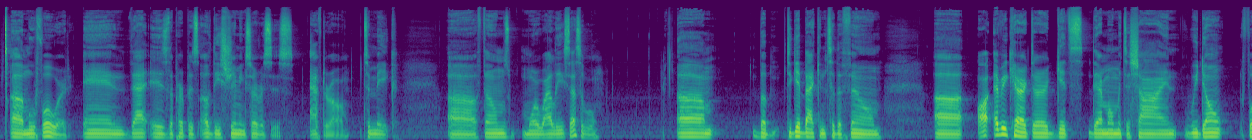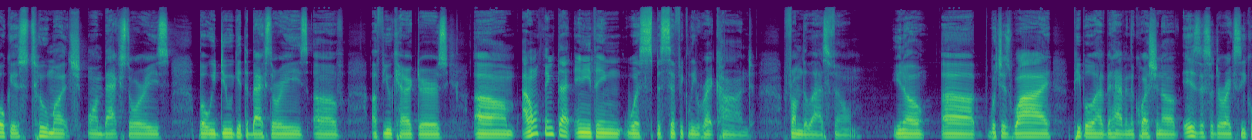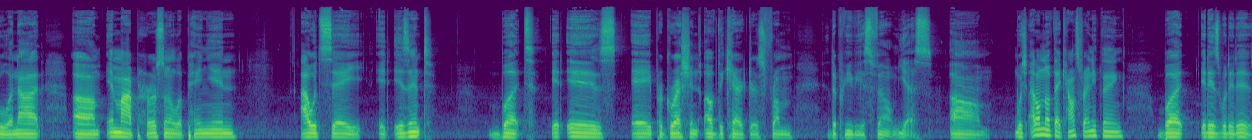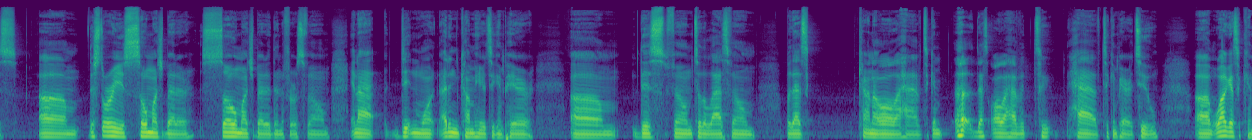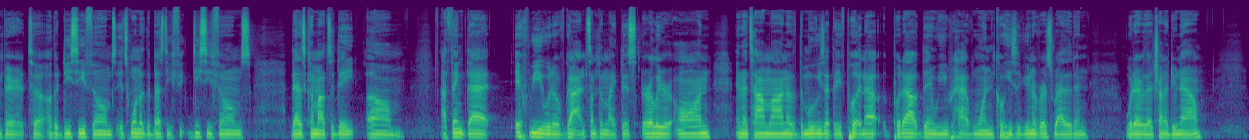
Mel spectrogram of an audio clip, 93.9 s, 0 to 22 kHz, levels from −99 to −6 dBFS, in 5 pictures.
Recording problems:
none

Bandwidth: 17.5 kHz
